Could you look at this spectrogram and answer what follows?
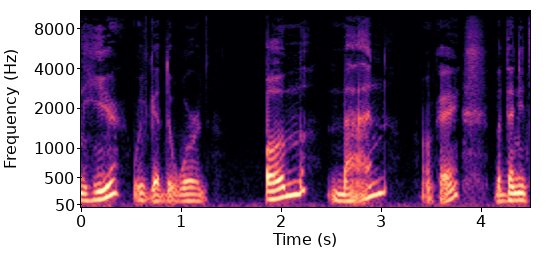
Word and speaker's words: homme: And then here we've got the word homme, man, okay, but then it starts with H, as in French H is not pronounced, so the first sound that we hear is O, okay, and then it will follow the same rule.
